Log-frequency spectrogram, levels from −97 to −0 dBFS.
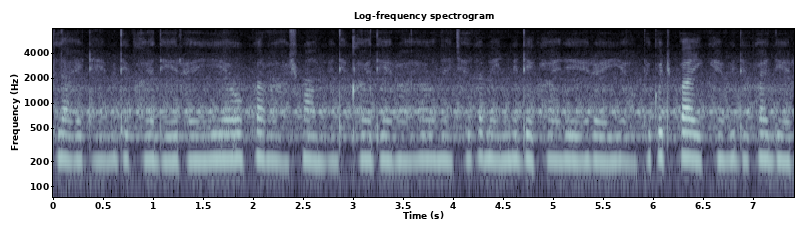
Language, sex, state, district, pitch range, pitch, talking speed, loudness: Hindi, female, Bihar, Vaishali, 200-210 Hz, 205 Hz, 235 wpm, -31 LUFS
